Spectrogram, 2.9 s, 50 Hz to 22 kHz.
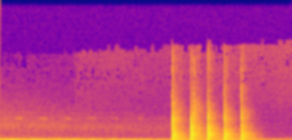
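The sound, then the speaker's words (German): Five quick, evenly spaced knocks on the wooden door of an alpine mountain hut at night in June 2006, distinct, over a low steady background rumble; no one speaks. “In der Nacht vom 25. auf den 26. Juni 2006 klopft es bei Doris auf der Almhütte an der Tür.”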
